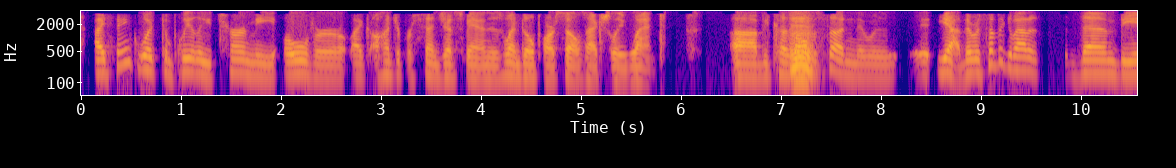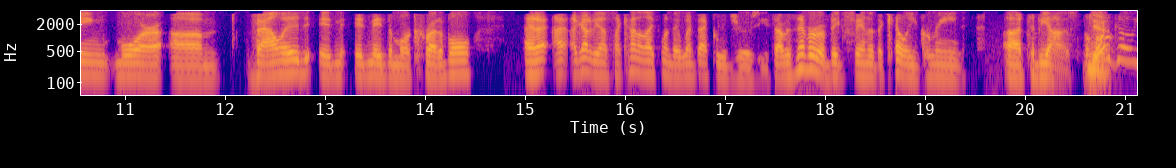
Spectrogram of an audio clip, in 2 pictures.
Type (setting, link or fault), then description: link, phone line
